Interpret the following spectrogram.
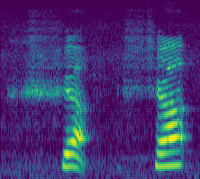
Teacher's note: ಷಟ್ಕೋನ ಶಕ್ಕೆ ಶ ಅನ್ಬೇಕು ಅನ್ನುವಾಗ ನಾಲಿಗೆ ಮಡಚಿ ಹಿಂಭಾಗಕ್ಕೆ ಬಡಿದು ಅದ್ರ ಉಚ್ಚಾರ ಶ ಅಂತ ಆಗ್ತದೆ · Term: ಮೂರ್ಧಾಣೆ ಶ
